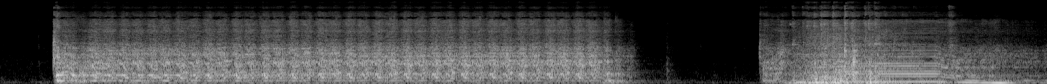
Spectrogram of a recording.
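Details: 1966 Triumph Spitfire Mk II that won't idle, with timing, carburetor, throttle linkage and battery problems and a worn contact noted: long uneven cranking that never catches, then brief surge dying away; hard starting, cause unclear.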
